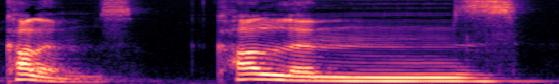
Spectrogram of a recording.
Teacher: You can see at the end we've got n, but we don't pronounce the n.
